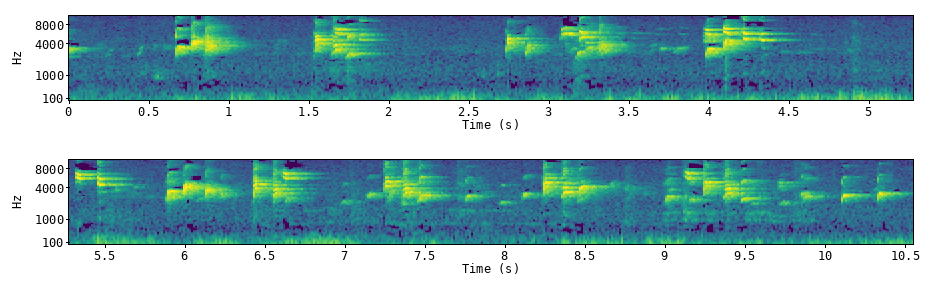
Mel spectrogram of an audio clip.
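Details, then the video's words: European goldfinch chicks begging, calls used to stimulate and excite males: sharp high chirps and twittering bursts repeated roughly every second, some doubled, in a quiet setting. "بتبتة وستستات فراخ الحسون الأقوى لتحفيز وتهييج الذكور"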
